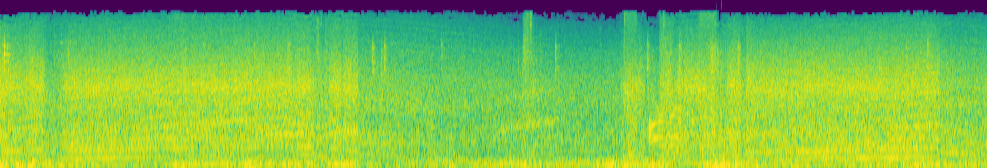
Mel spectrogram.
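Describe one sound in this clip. A race car engine roars at high revs, its pitch rising and falling with gear changes.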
